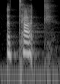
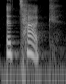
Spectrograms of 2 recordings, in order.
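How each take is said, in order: Both takes have the same delivery.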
